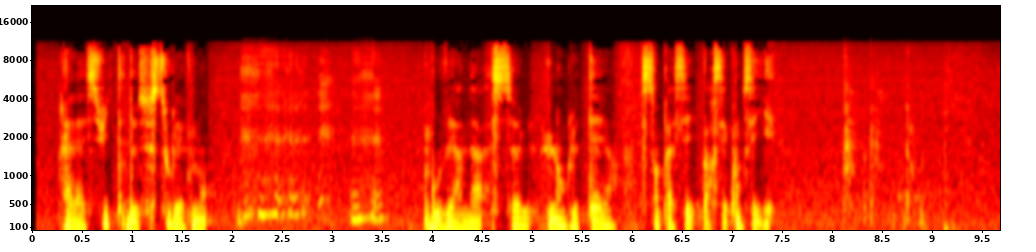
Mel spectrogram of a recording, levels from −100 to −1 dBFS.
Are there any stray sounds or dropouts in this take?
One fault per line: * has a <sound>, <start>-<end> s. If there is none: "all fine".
* has a laugh, 2.0-3.6 s
* has a cough, 8.1-9.0 s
